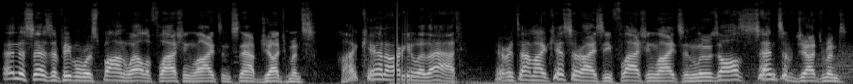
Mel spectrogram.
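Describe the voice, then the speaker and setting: A man's voice: fairly high pitch, expressive, fairly quick, fairly bright tone. An actor playing an eager, earnest young male inventor who explains things in wordy, old-fashioned terms in a video game. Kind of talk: animated video game dialogue.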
